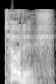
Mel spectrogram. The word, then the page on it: toadish: British English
